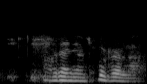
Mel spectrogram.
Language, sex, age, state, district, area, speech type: Kannada, male, 60+, Karnataka, Mandya, rural, conversation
